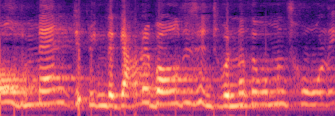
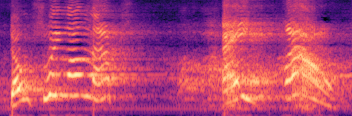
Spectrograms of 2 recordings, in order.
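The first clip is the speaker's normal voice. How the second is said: shouting instructor; 9 semitones higher than usual. Acted. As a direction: yell a warning across the gym. Hard of hearing gymnastics instructor.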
